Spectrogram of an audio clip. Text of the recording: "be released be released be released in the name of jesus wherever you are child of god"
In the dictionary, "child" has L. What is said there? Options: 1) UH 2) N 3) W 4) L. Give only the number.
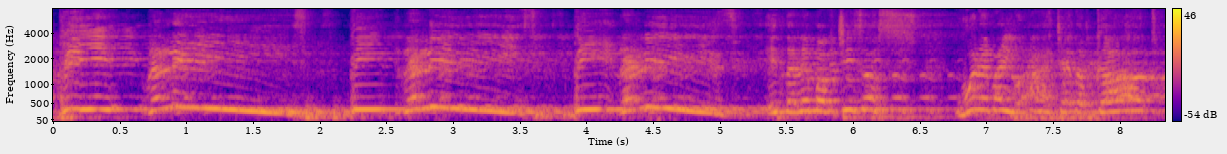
2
